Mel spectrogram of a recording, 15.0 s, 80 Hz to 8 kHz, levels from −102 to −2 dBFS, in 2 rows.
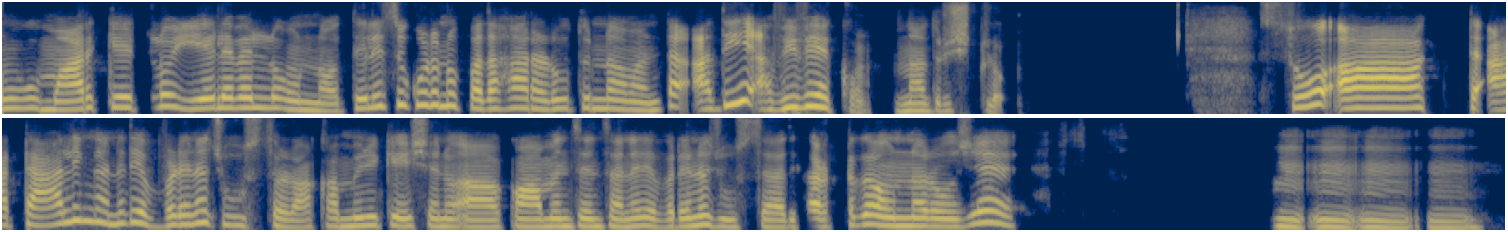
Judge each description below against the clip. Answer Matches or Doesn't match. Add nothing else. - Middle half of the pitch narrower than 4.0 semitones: Doesn't match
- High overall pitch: Matches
